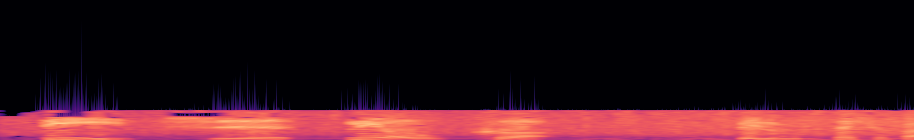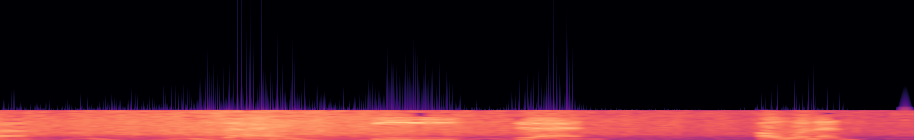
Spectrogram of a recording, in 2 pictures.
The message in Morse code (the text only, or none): none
